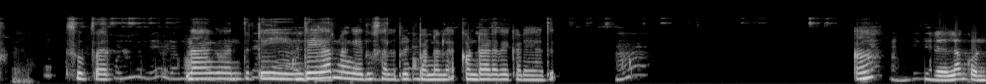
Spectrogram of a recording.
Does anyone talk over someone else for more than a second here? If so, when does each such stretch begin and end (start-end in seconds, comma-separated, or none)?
1.9-5.0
